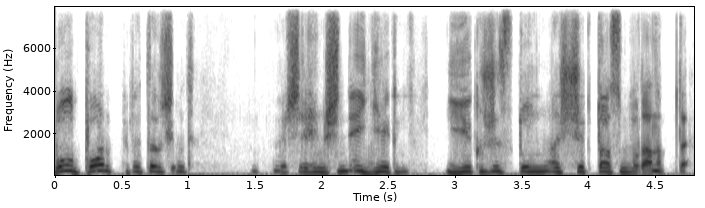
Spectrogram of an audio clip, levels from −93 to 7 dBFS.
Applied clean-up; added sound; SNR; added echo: neural diffusion model UNIVERSE++.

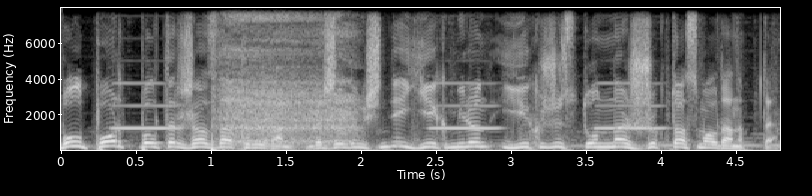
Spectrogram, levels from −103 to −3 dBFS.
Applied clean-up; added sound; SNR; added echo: none; Wind instrument, woodwind instrument + Breathing; 8 dB; none.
